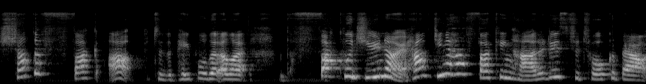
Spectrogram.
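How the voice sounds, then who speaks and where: Loud and projected, a woman talks at a moderate pace with an animated, bright, sharp tone, very wide pitch swings, big swings in loudness and hardly any pauses. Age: 30s. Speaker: writer and sex worker. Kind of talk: casual chat.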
